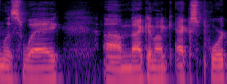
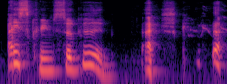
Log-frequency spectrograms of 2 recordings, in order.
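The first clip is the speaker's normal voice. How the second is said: high-pitched mock NPC catchphrase; TikTok NPC streamer; 8 semitones higher, slower than usual. Mocking livestream brain rot, high NPC voice. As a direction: parrot it high, then crack up.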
